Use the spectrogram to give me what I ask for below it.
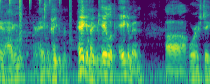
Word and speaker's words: Hageman: Hageman.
